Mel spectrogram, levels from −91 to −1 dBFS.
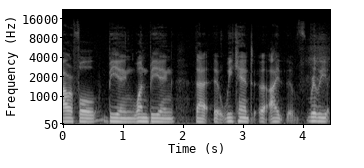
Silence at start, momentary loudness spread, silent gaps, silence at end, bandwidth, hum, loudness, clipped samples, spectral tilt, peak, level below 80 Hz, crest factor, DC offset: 0 s; 8 LU; none; 0 s; 13 kHz; none; -32 LUFS; under 0.1%; -7.5 dB/octave; -14 dBFS; -58 dBFS; 18 dB; under 0.1%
